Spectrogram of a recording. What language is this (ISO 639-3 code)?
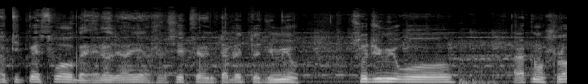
fra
